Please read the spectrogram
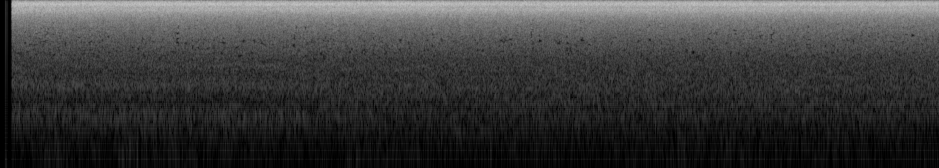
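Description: Waterfall running: a steady, unbroken rush of falling water with a strong hiss.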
